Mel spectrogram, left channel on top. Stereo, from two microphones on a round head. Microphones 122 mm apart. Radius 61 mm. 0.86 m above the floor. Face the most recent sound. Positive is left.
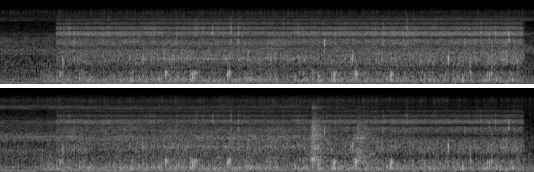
turn(degrees=45)  # may be behind; listen again after turning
